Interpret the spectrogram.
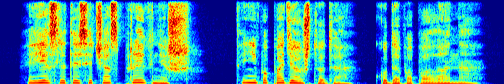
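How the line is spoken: Calm. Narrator (Russian): спокойно сказал

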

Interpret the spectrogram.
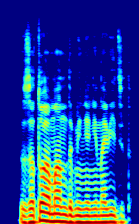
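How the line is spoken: Wry snort. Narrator (Russian): хмыкнул Илья

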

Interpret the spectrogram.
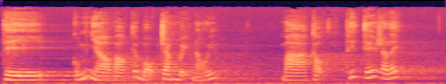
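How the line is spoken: Smiling. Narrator (Vietnamese): Pháp sư Tháp Tây mỉm cười nói

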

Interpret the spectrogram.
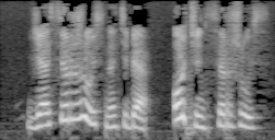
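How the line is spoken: Stern tone. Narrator (Russian): ответил он тем же суровым тоном

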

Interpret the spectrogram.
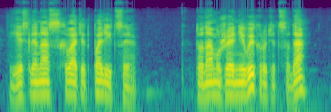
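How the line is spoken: Plain question. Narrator (Russian): спросил Мак-Адамс

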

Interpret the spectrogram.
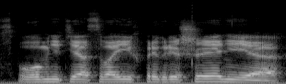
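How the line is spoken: Roaring group. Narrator (Russian): проревели фиолетовые

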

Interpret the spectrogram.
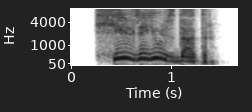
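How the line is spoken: Loud. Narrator (Russian): громко сказал он

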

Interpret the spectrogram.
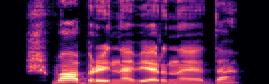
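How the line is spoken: Honeyed, unctuous voice. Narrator (Russian): Елейным голосом поинтересовалась эта чудесная женщина

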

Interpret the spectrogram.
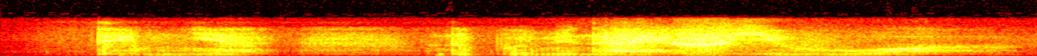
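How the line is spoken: Hot intimate whisper. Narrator (Russian): жарко прошептала Анечка, склонившись над ним

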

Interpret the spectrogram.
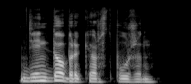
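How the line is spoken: Dry reply. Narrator (Russian): сухо ответила я

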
